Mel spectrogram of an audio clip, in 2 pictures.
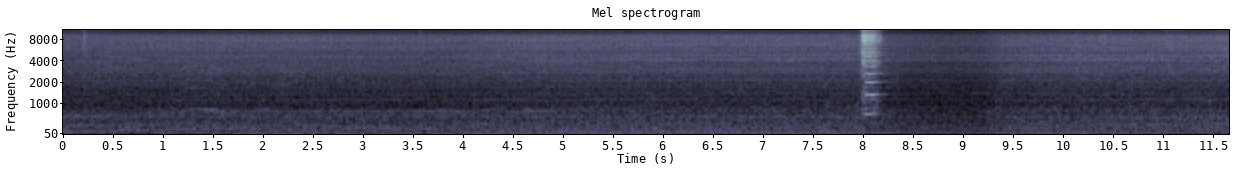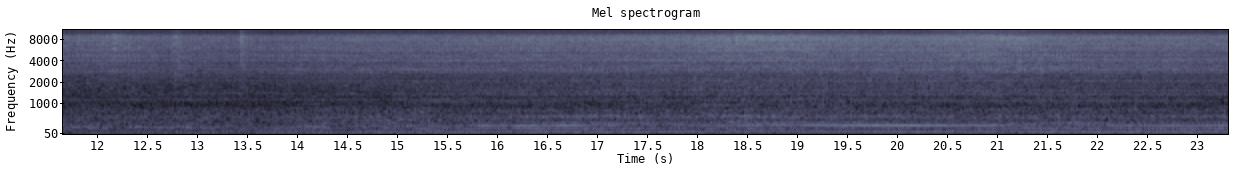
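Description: Suzuki Carry's engine running steadily, heard from inside the cab while driving. A single short horn toot comes about eight seconds in, and the engine note grows louder in the second half.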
